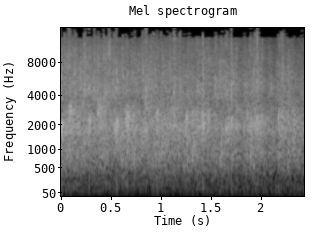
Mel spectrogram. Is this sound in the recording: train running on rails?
no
